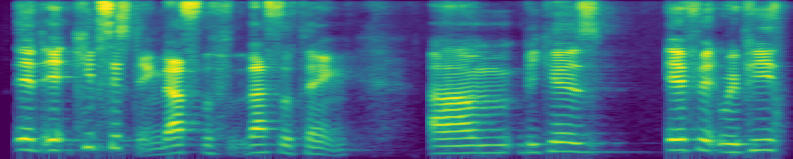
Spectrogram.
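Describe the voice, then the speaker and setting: Guy on a call giving song tips, bright kinda high voice, relaxed, keeps restarting. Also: clear, resonant tone. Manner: easygoing, restarts often, gives practical tips. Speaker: music reviewer. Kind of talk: casual review chat on a live stream. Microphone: online call.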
